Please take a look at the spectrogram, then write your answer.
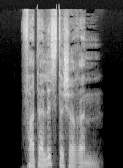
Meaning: strong dative masculine/neuter singular comparative degree of fatalistisch
- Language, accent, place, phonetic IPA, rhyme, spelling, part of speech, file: German, Germany, Berlin, [fataˈlɪstɪʃəʁəm], -ɪstɪʃəʁəm, fatalistischerem, adjective, De-fatalistischerem.ogg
